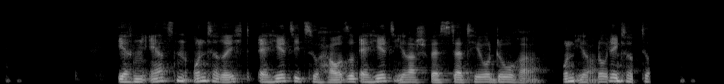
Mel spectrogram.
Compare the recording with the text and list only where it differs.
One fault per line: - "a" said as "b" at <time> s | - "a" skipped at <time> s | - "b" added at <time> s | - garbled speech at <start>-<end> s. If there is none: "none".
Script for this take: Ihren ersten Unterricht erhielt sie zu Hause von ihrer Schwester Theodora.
- "von" said as "erhielt" at 3.6 s
- garbled speech at 5.6-6.5 s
